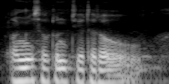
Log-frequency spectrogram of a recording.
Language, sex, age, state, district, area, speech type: Bodo, male, 30-45, Assam, Kokrajhar, rural, spontaneous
